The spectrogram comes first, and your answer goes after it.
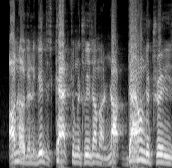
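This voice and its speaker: A man in a put-on character voice, at a fairly quick pace. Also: medium pitch for a man. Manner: boastful, gruff, tough.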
